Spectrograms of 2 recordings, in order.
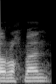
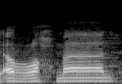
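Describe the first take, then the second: First: Ar-Rahman with short A and single R; wrong, short. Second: Ar-Rahman, slow, doubled R and long final A; correct prolonged A. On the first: Teacher showing students an error, Ar-Rahman cut short. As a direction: say Ar-Rahman quickly, nothing prolonged. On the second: Teacher showing students Ar-Rahman with prolonged A. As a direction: stretch the last A of Ar-Rahman. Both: Shown as a demonstration. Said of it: "Tu dois prolonger le A".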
